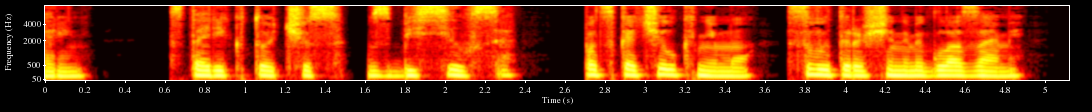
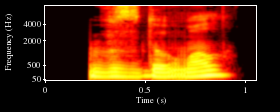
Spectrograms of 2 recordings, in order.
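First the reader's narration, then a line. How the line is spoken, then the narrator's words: Calm. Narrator (Russian): спокойно ответил Барс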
